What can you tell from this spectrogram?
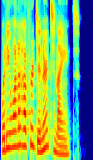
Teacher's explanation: it's not a yes no question. So there won't be a rising intonation.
